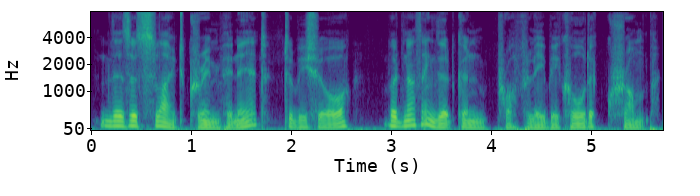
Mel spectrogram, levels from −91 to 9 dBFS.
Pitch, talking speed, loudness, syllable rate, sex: 95 Hz, 190 wpm, -19 LUFS, 4.6 syllables/s, male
